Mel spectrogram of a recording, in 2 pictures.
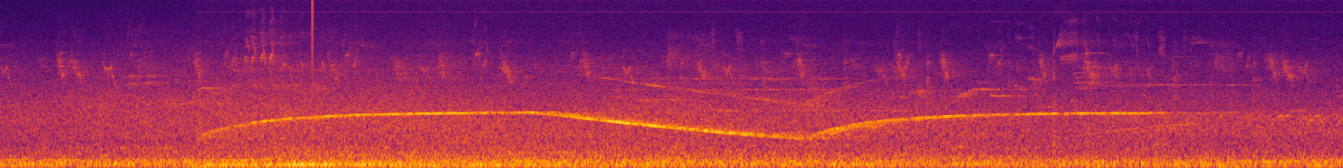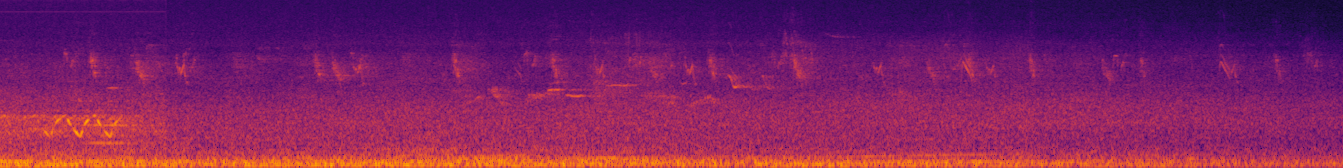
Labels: What noise can be heard from a car?
siren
